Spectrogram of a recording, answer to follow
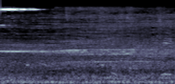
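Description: City street traffic: a car drives past close by near the end, over a low traffic rumble and a faint steady high-pitched tone, with a brief bump at the very start and voices in the background.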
